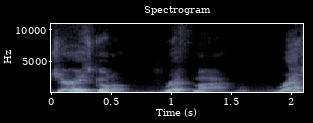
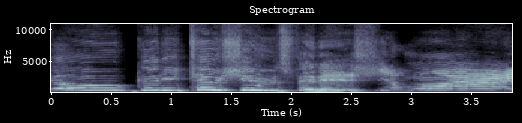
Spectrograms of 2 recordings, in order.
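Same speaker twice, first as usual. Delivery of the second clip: very high, loud drawl with long, stretched why; 11 dB louder than usual. Retelling what Jim Barnett said about the finish: Jim Barnett impression. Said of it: "it's the way he talked".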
